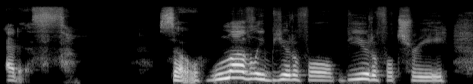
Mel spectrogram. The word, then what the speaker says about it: Eadha: And this is actually the white popppler and it's spelled e d a d h but it's pronounced edith.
